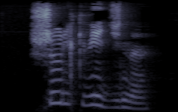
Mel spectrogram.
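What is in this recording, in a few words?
"шыльквидзны", Komi, female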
